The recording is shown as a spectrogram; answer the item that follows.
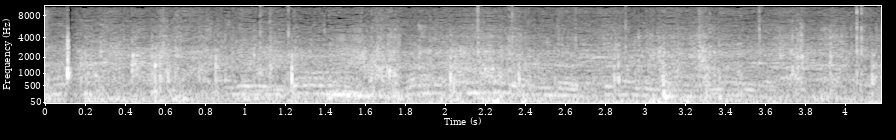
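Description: Indistinct voices talking, with a few scattered light knocks.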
